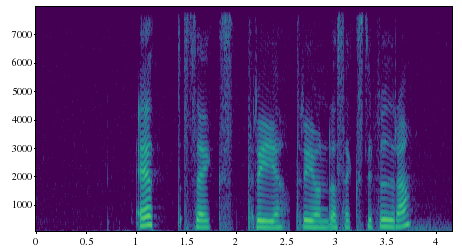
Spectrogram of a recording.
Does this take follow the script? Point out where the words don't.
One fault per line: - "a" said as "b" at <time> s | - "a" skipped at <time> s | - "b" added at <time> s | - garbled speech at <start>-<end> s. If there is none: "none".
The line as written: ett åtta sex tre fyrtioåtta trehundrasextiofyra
- "åtta" skipped at 1.4 s
- "fyrtioåtta" skipped at 2.5 s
